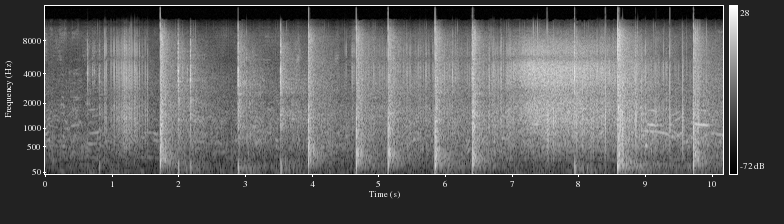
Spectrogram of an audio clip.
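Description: Aerial firework shells bursting in a rapid series of sharp bangs, roughly one a second, with a dense crackling hiss swelling for a couple of seconds from about seven seconds in.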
